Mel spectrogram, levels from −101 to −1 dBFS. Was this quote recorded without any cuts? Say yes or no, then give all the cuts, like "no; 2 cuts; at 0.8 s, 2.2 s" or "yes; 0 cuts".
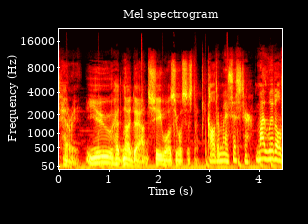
yes; 0 cuts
